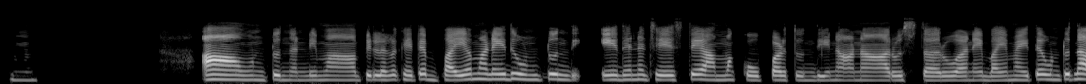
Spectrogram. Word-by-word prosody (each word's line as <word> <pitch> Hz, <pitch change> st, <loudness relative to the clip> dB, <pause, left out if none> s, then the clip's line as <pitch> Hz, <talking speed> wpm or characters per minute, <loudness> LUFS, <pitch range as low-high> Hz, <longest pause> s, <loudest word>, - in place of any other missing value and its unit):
హ్మ్. 195 Hz, -1 st, -17 dB, 1.8 s
ఆ! -, -, +13 dB, 0.4 s
ఉంటుందండి, 200 Hz, 0 st, -5 dB
మా 210 Hz, -, -5 dB, 0.3 s
పిల్లలకైతే 210 Hz, +1 st, -1 dB, 0.2 s
భయమనేది 240 Hz, +4 st, +1 dB
ఉంటుంది. 220 Hz, 0 st, -2 dB, 0.3 s
ఏదైనా 220 Hz, +1 st, -3 dB
చేస్తే, 210 Hz, +2 st, -1 dB, 0.2 s
అమ్మ 205 Hz, +1 st, -6 dB, 0.2 s
కోప్పడుతుంది. 195 Hz, -1 st, -3 dB
నాన్న 195 Hz, 0 st, -4 dB, 0.2 s
అరుస్తారు 195 Hz, -1 st, -4 dB
అనే 195 Hz, 0 st, -4 dB
భయమయితే 200 Hz, +3 st, -3 dB
ఉంటుంది. 240 Hz, +3 st, -1 dB
205 Hz, 90 wpm, -23 LUFS, 195-220 Hz, 1.8 s, ఆ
